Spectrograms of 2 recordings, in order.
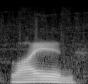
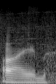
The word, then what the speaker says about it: Lion: designed to be pronounced lion not lime yes but yes lion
